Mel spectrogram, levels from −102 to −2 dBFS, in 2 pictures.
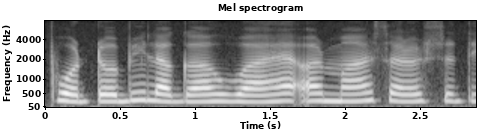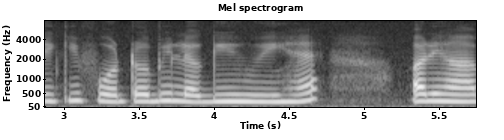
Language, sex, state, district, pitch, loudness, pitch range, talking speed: Urdu, female, Bihar, Saharsa, 240 Hz, -16 LUFS, 230-250 Hz, 155 wpm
